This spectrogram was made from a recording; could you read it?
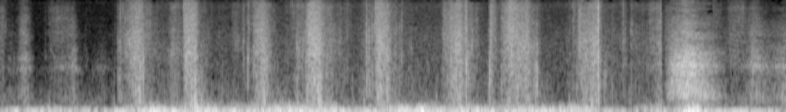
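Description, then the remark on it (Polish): Quick, steady running footsteps crunch on a forest floor as someone runs into a forest of the Karczma Borowa forest district, each stride a soft thud with rustle, keeping an even pace for several seconds with no voices. “Dziękuję panom za spotkanie, a ja teraz jeszcze tutaj nie kończę pobytu, bo właśnie zachęcony tym spotkaniem ruszam biegiem w las.”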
